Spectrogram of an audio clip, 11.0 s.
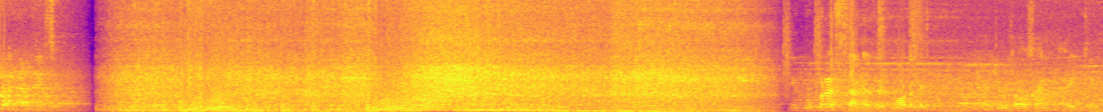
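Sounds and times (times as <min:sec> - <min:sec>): car engine revving: 0:01.0 - 0:09.6.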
